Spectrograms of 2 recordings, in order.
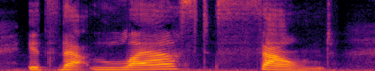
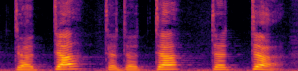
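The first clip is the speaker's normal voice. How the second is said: "da" syllables alternating light and heavy, the heavy ones punched louder; heavy and light beats; 5 dB louder than usual. Shown as a demonstration. Teacher showing students heavy and light beats, rhythmic stressed "da da". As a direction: punch every heavy "da", keep the others light. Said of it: "some of those beats are heavy".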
